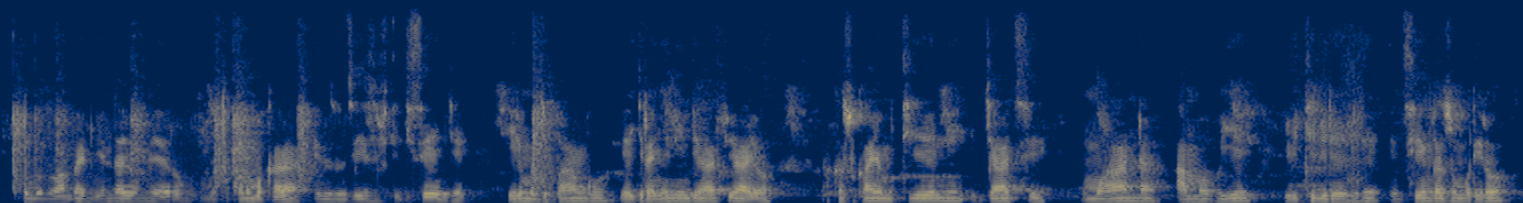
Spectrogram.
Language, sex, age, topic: Kinyarwanda, male, 18-24, government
